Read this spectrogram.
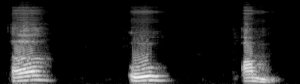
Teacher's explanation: जैसे ओम शब्द जो बना है 3 लेटर से बना है, अ, उ, अम। अ और उ मिलकर बनते हैं ओ, और उसमें है अनुस्वार अम। सो ये तीनों मिलकर हो गए सिंगल सिलेबल वर्ड ओम।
